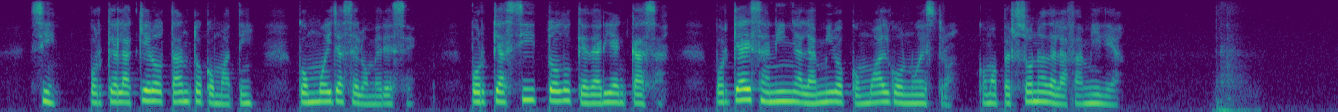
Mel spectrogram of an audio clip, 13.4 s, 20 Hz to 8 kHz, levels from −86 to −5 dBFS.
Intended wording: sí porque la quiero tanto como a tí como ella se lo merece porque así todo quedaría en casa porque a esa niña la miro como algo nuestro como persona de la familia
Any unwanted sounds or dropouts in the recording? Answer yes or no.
yes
